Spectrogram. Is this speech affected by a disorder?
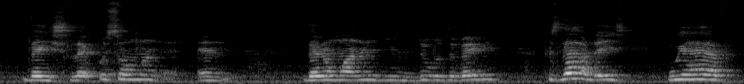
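Yes: cerebral palsy.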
